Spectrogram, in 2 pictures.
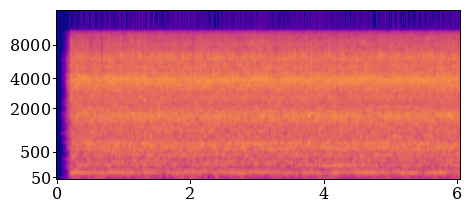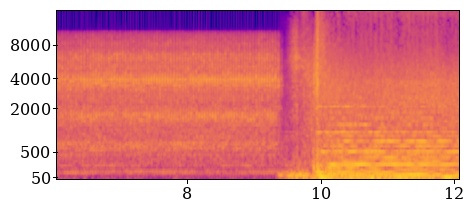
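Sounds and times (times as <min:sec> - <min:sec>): film projector rattle and whir: 0:00.1 - 0:09.5.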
